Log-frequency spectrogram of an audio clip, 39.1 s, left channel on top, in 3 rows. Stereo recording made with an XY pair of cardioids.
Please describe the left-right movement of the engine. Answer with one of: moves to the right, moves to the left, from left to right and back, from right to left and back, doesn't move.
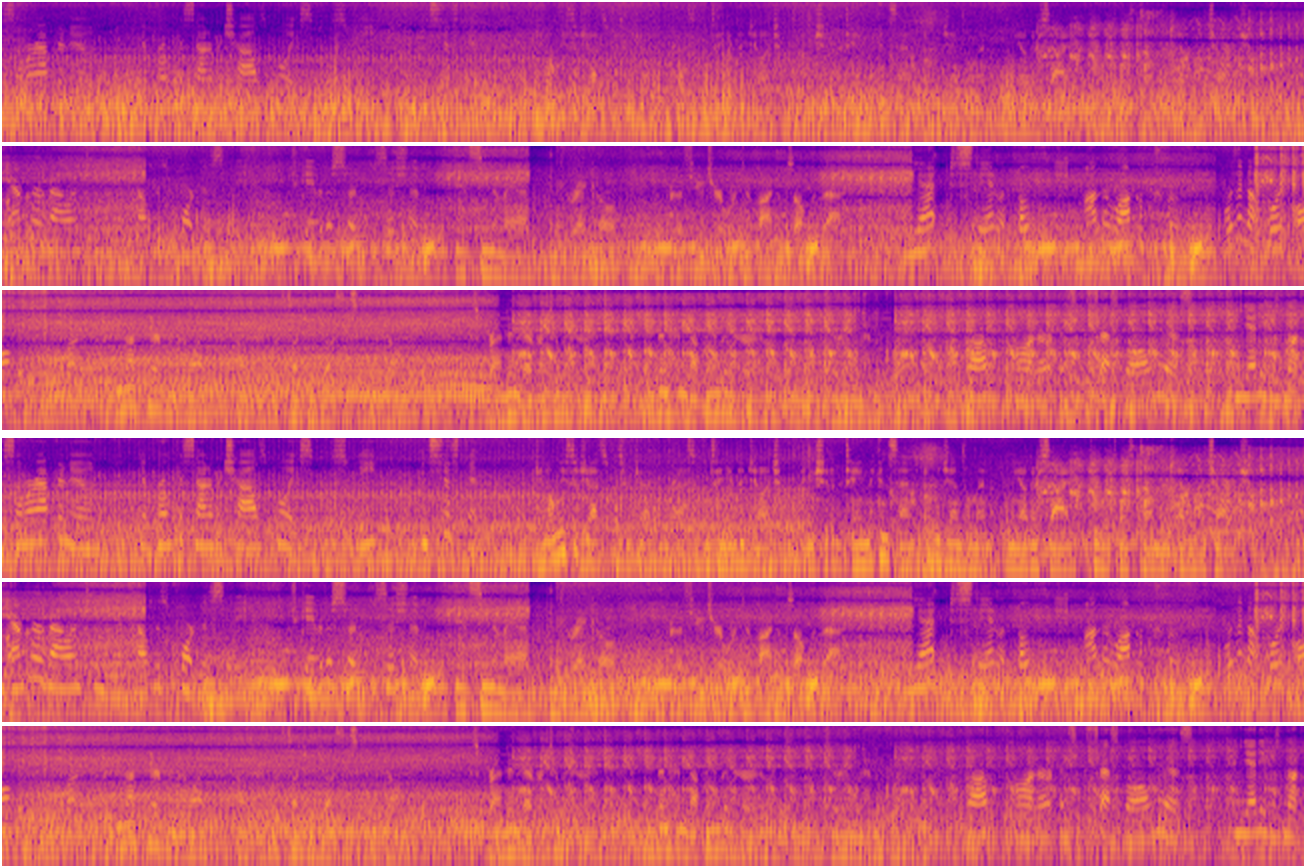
moves to the left.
